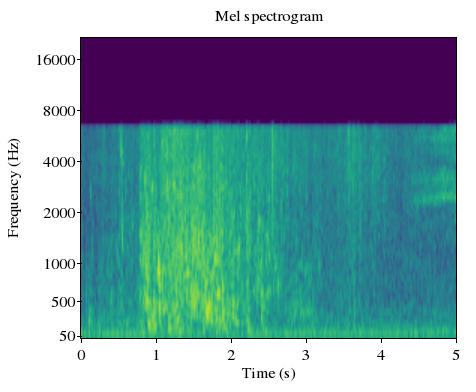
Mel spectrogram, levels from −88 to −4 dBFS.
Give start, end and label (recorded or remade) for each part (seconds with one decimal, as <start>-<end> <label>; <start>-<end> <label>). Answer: 0.0-5.0 recorded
